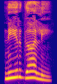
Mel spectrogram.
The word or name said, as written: ನೀರ್ಗಾಲಿ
